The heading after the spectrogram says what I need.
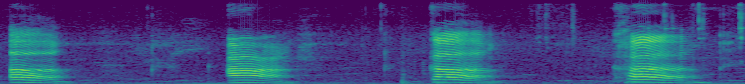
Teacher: हम जब बोलते हैं अ तो इसका उच्चारण कैसे निकलता है? कंठ से निकलता है। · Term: कंठ्य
